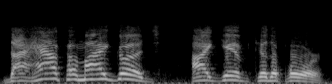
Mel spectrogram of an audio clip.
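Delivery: declaring to the Lord. Retold or imitated. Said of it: "said unto the Lord".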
